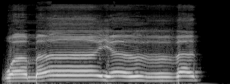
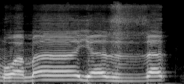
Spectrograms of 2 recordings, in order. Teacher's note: Kalau huruf zal sepatutnya keluar lidah tapi lidah tak keluar, hujung lidah tak keluar. So jadilah huruf zai.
